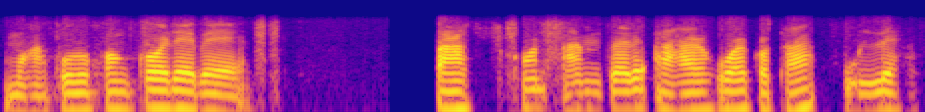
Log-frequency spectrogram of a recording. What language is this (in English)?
Assamese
